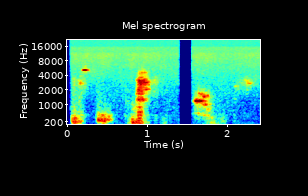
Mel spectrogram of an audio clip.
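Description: Near silence, broken by four faint, brief sounds about half a second apart.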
